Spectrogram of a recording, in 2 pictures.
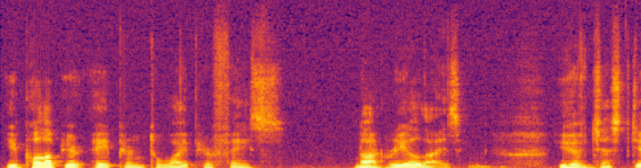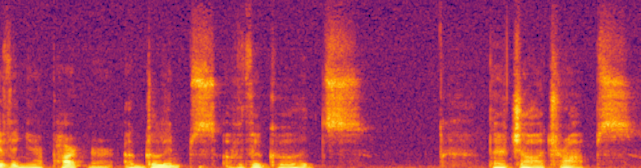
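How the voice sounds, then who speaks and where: A man narrating a scripted story in a theatrical, emphatic way, with deliberate phrasing and a husky voice. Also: fairly low pitch, darkish tone. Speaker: writer and reader of own story. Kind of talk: dramatic scripted story narration in second person.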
